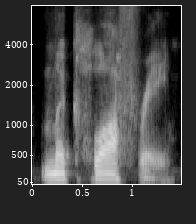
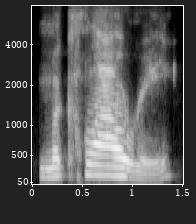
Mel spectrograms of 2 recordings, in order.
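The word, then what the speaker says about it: McClaughry: about Virginia and Mike mrey seriously is this just more gatekeeping well number one it's pronounced mlau and Virginia and Mike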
